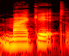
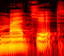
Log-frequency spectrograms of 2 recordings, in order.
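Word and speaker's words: Magit: plugin for Emacs called maggot or majid I didn't hate pronounce it it's like magic but with the T instead of a C and and those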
